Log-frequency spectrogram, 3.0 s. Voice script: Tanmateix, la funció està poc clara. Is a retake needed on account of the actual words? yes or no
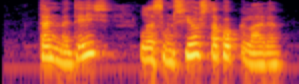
no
